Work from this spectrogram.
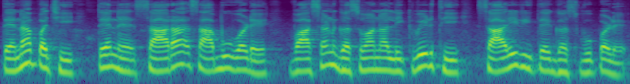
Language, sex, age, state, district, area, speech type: Gujarati, male, 18-30, Gujarat, Anand, urban, spontaneous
